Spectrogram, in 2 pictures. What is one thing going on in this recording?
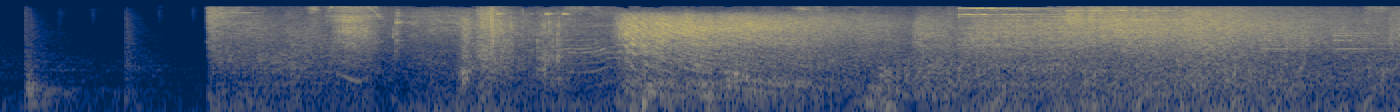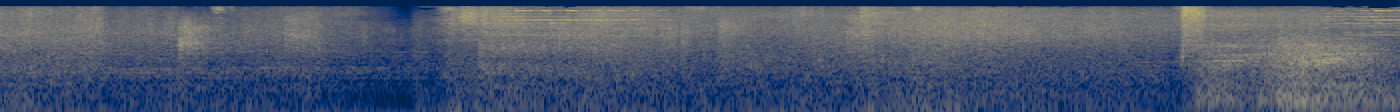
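Game battle sounds clash and burst with magic effects.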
